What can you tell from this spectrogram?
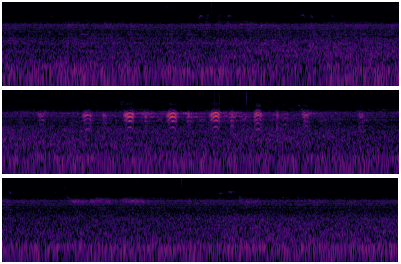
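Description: A bird calling a run of about a dozen sharp, high notes at about four or five a second, lasting some three seconds, over a steady background hiss.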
